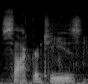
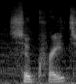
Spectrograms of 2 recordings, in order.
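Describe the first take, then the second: First: The stress falls where English speakers usually put it. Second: The stress falls where Greek speakers reportedly put it. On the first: The speaker calls it wrong. "everyone at least in English, right, says Socrates" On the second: The speaker calls it right. "apparently it's like Socrates or something"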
